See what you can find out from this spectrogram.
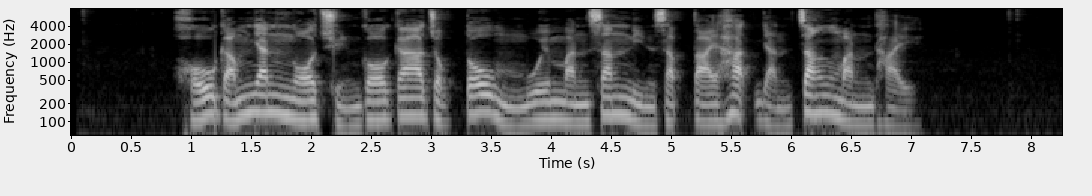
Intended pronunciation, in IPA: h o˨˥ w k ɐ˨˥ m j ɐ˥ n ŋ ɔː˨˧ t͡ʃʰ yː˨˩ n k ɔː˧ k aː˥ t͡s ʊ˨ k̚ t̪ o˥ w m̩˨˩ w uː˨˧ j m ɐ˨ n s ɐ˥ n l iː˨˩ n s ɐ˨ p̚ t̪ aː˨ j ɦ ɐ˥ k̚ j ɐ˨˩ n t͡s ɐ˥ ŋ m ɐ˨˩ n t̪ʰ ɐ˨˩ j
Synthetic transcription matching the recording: h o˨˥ w k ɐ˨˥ m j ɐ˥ n ŋ ɔː˨˧ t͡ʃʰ yː˨˩ n k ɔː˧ k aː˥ t͡s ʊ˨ k̚ t̪ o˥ w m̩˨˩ w uː˨˧ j m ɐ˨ n s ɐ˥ n l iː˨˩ n s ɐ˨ p̚ t̪ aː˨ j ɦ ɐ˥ t̚ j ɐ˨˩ n t͡s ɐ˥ ŋ m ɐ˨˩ n t̪ʰ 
